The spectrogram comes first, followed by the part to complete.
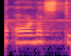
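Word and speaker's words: honest: Example: an hour, an ഓണസ്റ്റ് മാൻ, an honourable woman. ഇവിടെ H silent ആണ്.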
